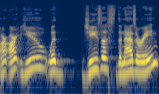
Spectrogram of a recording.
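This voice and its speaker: A man speaks with a Southern US accent and ordinary pitch variation. The recording is very clean, with a silent background. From US South, Georgia. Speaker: pastor. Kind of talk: sermon.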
